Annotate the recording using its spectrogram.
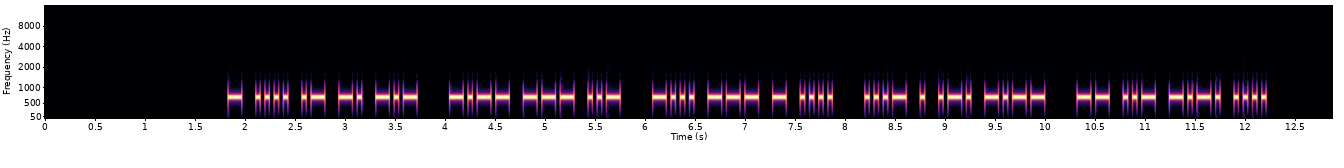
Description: Morse code, heard as a keyed tone, about 26 wpm, 700 Hz. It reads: THANK YOU BOTH VERY MUCH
